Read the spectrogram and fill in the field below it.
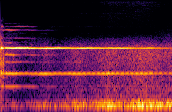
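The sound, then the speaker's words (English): A single bright ding from a front desk bell slapped down by hand, its clear metallic tone ringing out and slowly fading over a low background hum, fairly loud, with no voices. “He just rings one of those front desk type bells.”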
